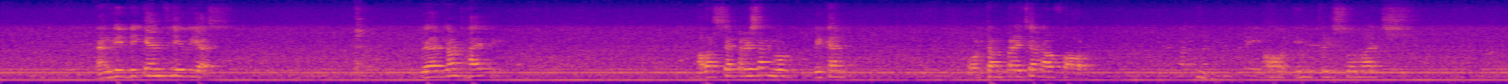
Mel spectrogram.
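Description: An elderly man speaks calmly through a microphone, with pauses.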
